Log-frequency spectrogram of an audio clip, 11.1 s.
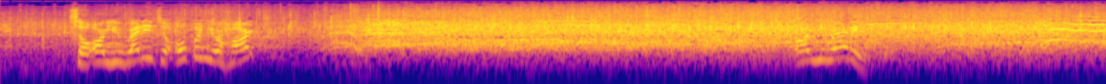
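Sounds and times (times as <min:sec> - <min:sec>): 
audience applauding: 0:00.0 - 0:11.0
speech: 0:00.8 - 0:02.7, 0:07.9 - 0:08.8
audience cheering: 0:03.1 - 0:11.0.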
